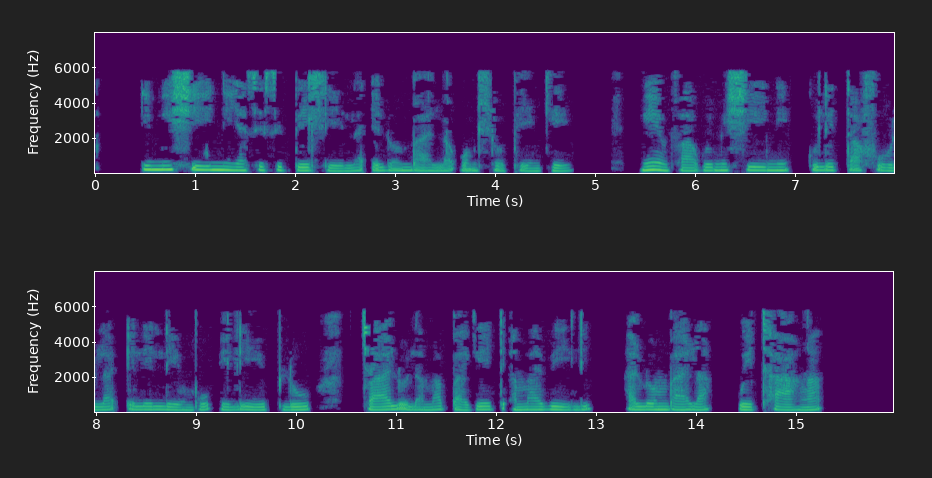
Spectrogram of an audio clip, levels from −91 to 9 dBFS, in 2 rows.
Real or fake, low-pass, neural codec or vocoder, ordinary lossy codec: real; 7.2 kHz; none; MP3, 24 kbps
